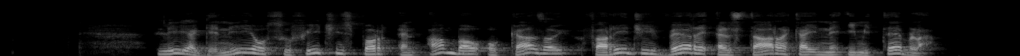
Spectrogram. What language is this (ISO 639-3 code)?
epo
